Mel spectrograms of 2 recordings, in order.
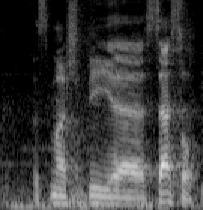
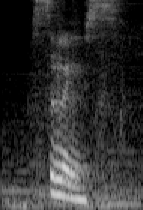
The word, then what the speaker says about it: Célice: Cela doit être "seh-sill". - Célice.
